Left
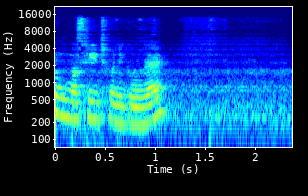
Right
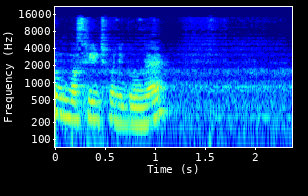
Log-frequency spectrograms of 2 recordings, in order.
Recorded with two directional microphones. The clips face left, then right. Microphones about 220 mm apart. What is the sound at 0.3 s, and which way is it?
Speech, 10° left (ahead or behind).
